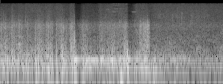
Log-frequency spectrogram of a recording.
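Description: Audience clapping: a dense spatter of claps, with two louder knocks, one under a second in and one about a second and a quarter in, fading toward the end.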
